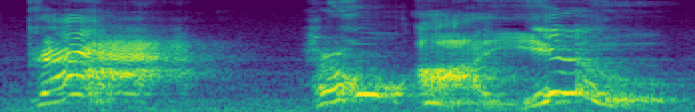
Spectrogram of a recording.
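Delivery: high, loud, alarmed squawk; squawking peacock. Acted. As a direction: demand it like a startled bird. Peacocks confront the strange creature.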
